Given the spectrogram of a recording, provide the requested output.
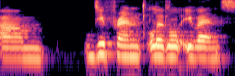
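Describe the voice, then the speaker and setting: A woman speaks with a Russian accent at a medium pitch. Her pace is fairly slow. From Kazakhstan. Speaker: event management student. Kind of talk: panel discussion.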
